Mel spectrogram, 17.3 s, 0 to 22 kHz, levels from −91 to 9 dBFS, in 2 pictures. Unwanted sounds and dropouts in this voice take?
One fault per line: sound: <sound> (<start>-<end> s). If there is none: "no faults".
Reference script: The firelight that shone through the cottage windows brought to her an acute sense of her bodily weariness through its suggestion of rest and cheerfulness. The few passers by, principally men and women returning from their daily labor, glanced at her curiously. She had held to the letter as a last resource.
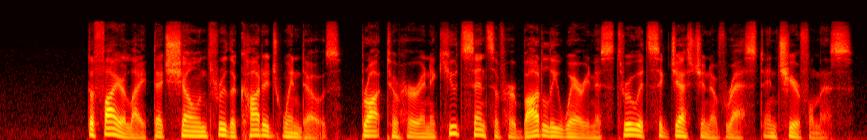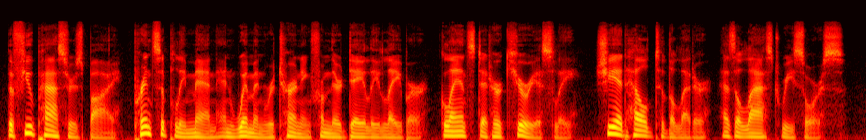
no faults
